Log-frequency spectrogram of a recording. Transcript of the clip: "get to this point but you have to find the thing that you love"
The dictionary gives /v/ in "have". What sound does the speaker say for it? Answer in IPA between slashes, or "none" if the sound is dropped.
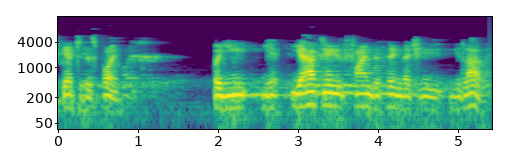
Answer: /f/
